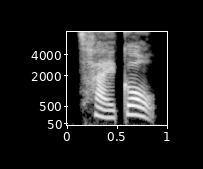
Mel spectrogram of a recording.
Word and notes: 采购: cǎi gòu

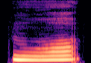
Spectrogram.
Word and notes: 挪: nuó

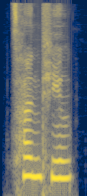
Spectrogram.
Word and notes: 餐厅: cān tīng

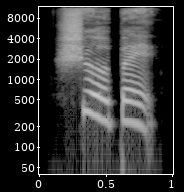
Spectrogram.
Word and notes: 设备: shè bèi

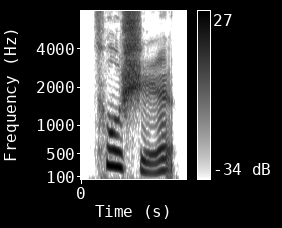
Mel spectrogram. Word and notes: 促使: cù shǐ

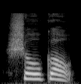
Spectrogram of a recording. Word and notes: 收购: shōu gòu

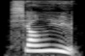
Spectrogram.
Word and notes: 相遇: xiāng yù

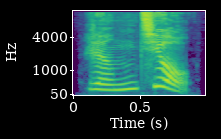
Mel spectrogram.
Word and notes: 仍旧: réng jiù

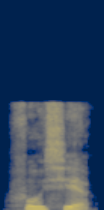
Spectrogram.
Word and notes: 腹泻: fù xiè

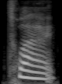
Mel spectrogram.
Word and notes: 踹: chuài

